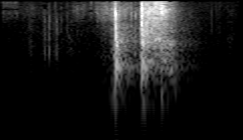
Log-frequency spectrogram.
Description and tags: cutting an orange on a table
